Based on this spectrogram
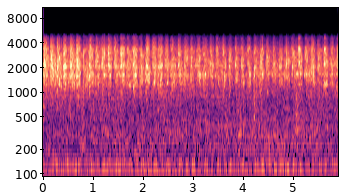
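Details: LS1 C5 Corvette block with truck accessories, 10W-30 conventional oil, runs strong, no leaks or smoke, cold start: faint uneven ticking over deep rumble; owner suspects piston slap, unconfirmed.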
